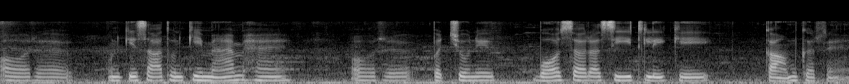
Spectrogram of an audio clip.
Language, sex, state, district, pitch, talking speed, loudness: Hindi, female, Delhi, New Delhi, 175 Hz, 120 wpm, -20 LUFS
